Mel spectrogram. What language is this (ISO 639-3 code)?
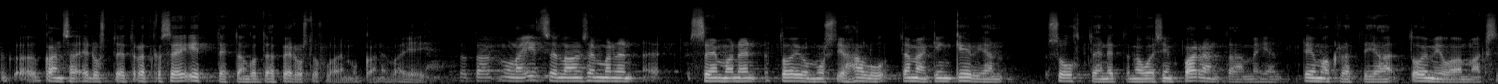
fin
